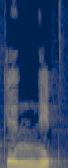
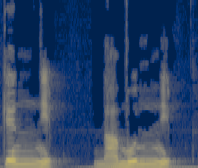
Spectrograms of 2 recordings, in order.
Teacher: 세 번째, 모음 앞에서 니은 소리가 덧납니다. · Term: 니은 소리가 덧나게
